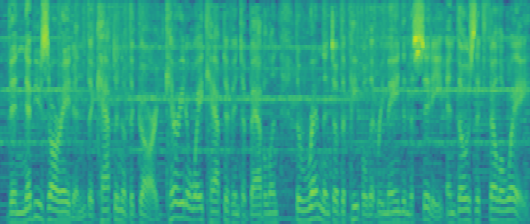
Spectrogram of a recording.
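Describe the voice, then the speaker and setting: A male narrator reads scripture solemnly in a mid-range voice. His delivery is measured and formal. Faint music runs underneath. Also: medium pitch.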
